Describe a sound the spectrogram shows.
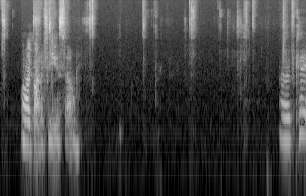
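Paper crinkles softly as it is folded by hand.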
